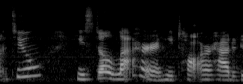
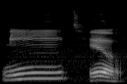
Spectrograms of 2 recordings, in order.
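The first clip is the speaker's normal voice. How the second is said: little sister voice; 2 semitones higher than usual. Acted. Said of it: "my little sister said".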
